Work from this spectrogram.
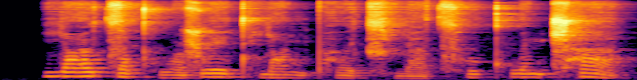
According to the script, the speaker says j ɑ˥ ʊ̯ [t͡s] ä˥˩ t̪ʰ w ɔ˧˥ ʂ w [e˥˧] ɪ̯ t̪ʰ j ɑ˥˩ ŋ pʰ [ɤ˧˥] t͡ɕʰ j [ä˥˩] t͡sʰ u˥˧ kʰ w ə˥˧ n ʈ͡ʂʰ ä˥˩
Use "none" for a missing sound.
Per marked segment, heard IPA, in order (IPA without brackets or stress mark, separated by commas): t͡s, e˥˧, ɤ˧˥, ä˨˩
